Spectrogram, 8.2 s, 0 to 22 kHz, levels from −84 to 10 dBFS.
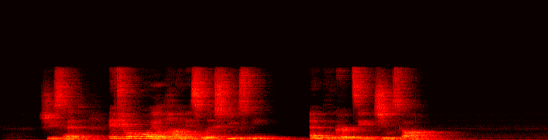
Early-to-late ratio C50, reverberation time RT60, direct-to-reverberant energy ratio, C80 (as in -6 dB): -1.5 dB, 1.3 s, -6.5 dB, 2.0 dB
